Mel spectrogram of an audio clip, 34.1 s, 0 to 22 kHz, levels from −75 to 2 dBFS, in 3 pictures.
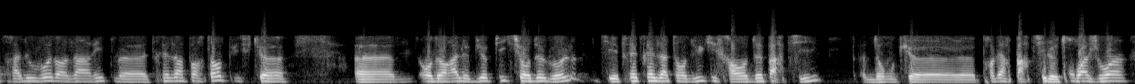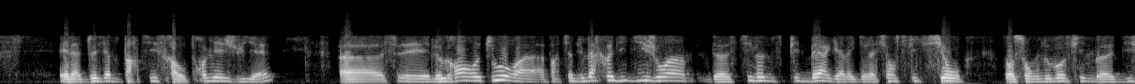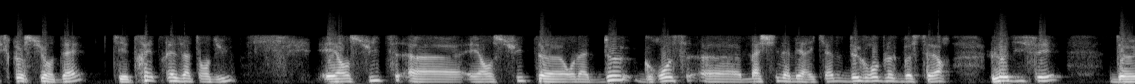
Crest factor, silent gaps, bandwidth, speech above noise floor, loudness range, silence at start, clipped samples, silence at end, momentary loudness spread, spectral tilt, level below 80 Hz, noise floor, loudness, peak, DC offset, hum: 14 dB; none; 7.4 kHz; 32 dB; 3 LU; 0 s; under 0.1%; 0 s; 9 LU; -9 dB/octave; -52 dBFS; -47 dBFS; -16 LUFS; -2 dBFS; under 0.1%; none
